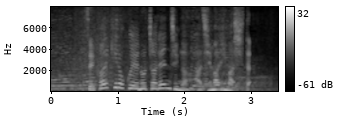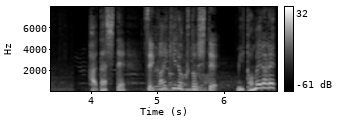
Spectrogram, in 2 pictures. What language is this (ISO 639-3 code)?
jpn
